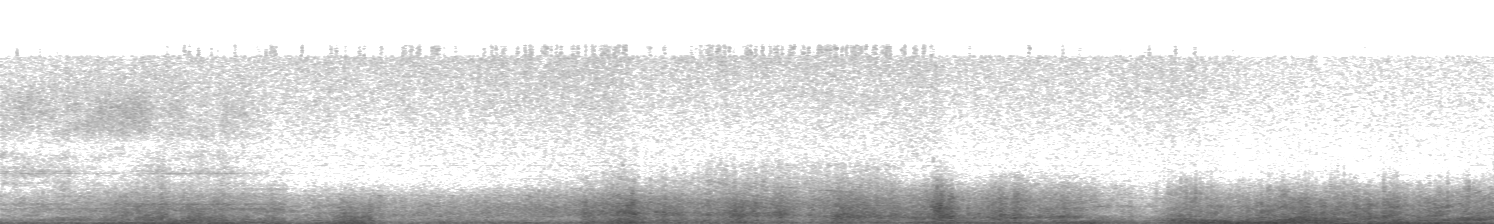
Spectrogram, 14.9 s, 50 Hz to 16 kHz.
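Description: Jet engines of an SR-71 Blackbird at takeoff power as it rolls and lifts off: a steady rushing noise that swells and fades, growing louder about twelve seconds in.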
